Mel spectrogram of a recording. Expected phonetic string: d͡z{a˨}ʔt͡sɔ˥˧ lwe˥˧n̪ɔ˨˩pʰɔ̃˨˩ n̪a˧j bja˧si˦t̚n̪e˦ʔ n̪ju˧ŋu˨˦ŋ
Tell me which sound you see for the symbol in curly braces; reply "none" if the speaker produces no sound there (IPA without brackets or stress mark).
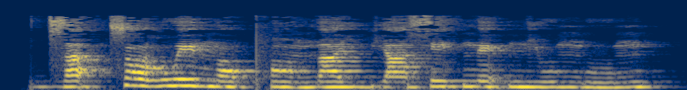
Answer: a˨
